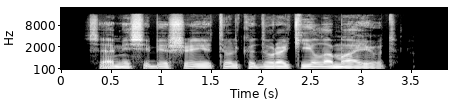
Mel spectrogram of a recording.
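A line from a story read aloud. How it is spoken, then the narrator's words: Gruff grumble. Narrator (Russian): буркнул Савва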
